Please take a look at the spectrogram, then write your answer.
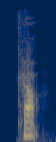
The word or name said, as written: cam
